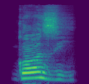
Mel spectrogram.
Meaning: 1. skin 2. hide, leather
- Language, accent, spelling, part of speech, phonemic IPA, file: Swahili, Kenya, ngozi, noun, /ˈᵑɡɔ.zi/, Sw-ke-ngozi.flac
